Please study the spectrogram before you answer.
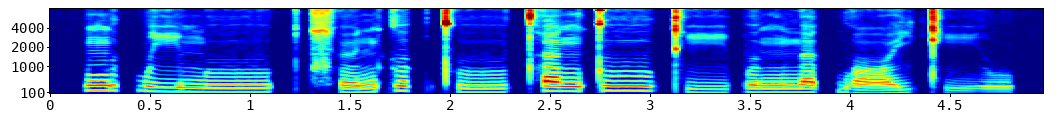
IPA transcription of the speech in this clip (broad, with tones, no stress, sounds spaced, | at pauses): ŋ ʊ˥ k̚ w iː˧ m uː˧ | t͡sʰ ɵ˨˥ n k ʊ˥ k̚ t̪ʰ uː˨˧ t̪ʰ ɐ˥ ŋ t̪ uː˥ kʰ iː˨ p ʊ˧ ŋ n̪ ɐ˧ k̚ w ɔː˨˥ j kʰ iː˨˩ w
